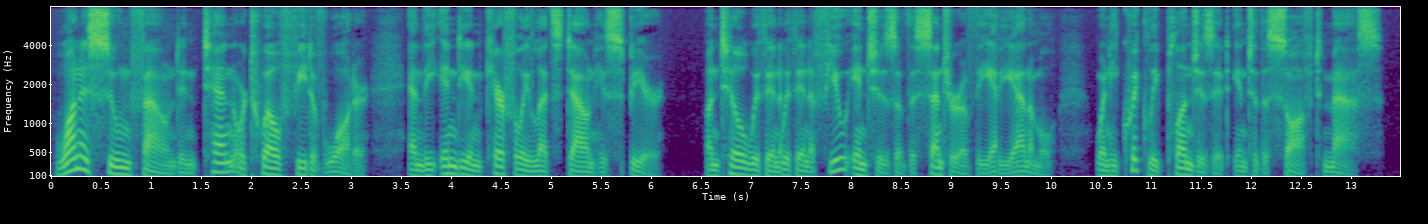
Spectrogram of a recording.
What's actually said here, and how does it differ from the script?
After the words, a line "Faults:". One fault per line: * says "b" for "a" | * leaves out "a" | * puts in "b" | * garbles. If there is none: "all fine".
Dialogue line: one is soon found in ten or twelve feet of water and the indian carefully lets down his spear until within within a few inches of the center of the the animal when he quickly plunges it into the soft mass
one is soon found in ten or twelve feet of water and the indian carefully lets down his spear until within within a few inches of the center of the the animal when he quickly plunges it into the soft mass
Faults:
all fine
